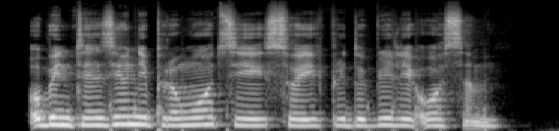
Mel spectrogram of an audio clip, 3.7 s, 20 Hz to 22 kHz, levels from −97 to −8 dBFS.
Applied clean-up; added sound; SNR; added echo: neural mask model DeepFilterNet 3.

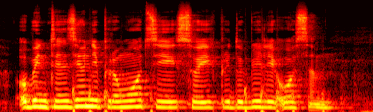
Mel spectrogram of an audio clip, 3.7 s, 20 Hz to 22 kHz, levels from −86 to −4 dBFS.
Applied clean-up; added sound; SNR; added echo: none; Whoosh, swoosh, swish; 16 dB; none.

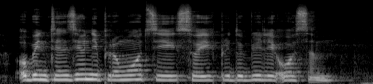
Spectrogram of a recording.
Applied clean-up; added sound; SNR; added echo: none; none; none; none.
